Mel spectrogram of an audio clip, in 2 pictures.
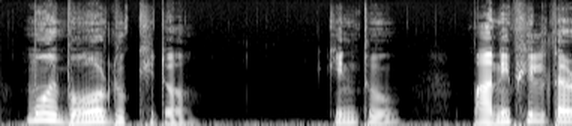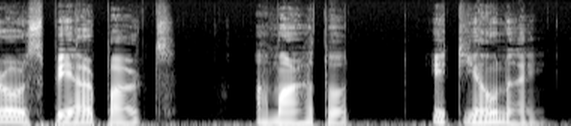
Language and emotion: Assamese, sad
